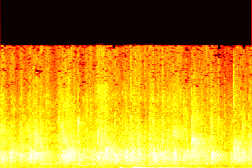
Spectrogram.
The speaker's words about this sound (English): And at least half of the people here applaud that.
